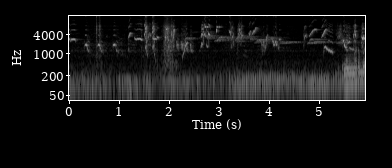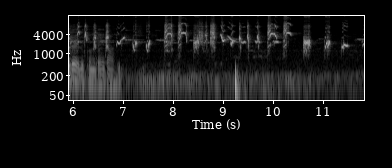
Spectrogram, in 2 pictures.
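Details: Female greater green leafbird calling the male while in heat: busy, rapid chirping and slurred whistles at roughly three notes per second. A short, low, voice-like buzzy sound cuts in midway, and a steady low hum runs throughout.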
